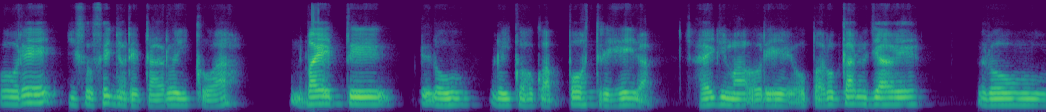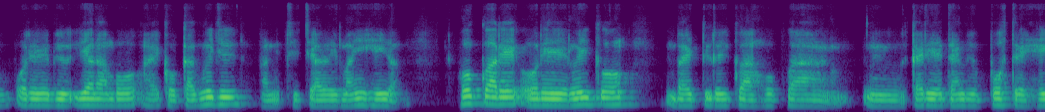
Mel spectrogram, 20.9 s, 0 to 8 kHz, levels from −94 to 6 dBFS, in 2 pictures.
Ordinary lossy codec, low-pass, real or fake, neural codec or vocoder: none; 7.2 kHz; real; none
